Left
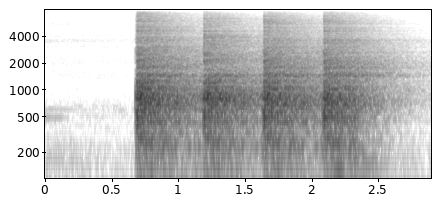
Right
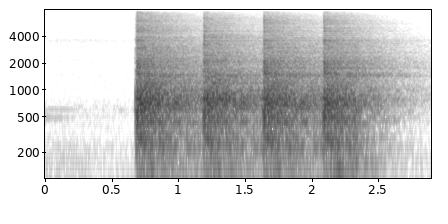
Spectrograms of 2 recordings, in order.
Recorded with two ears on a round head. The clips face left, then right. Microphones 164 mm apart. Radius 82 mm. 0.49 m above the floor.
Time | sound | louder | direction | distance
0.7 | hammering | even | 10° right (ahead or behind) | 0.6 m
